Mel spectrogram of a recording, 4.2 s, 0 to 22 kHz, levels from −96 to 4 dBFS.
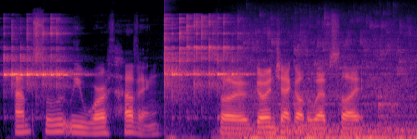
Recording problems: household noises; very loud; throughout; 2 dB above the speech

